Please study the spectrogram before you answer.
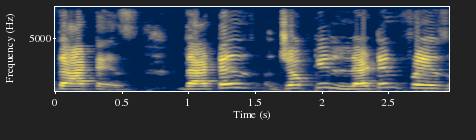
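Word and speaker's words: i.e.: इसी तरह आई period dot आई period ई period अगर आता है तो इसको हम प्रोनाउंस करते हैं दैट इज।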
